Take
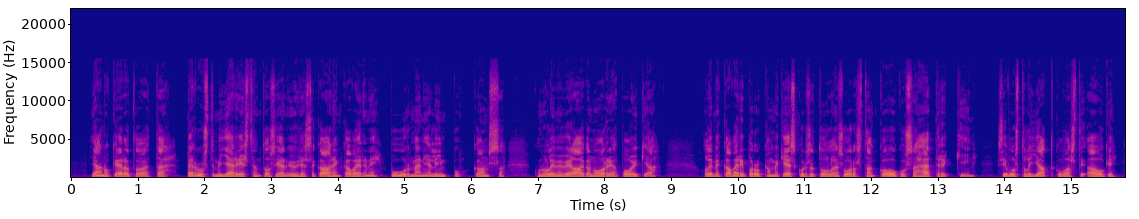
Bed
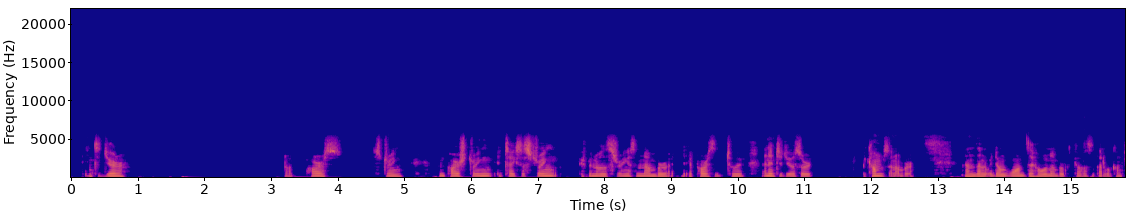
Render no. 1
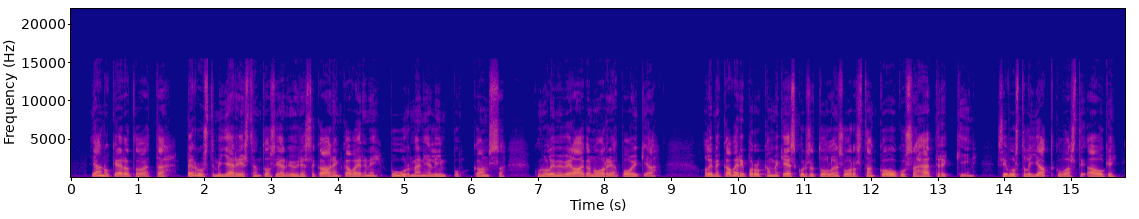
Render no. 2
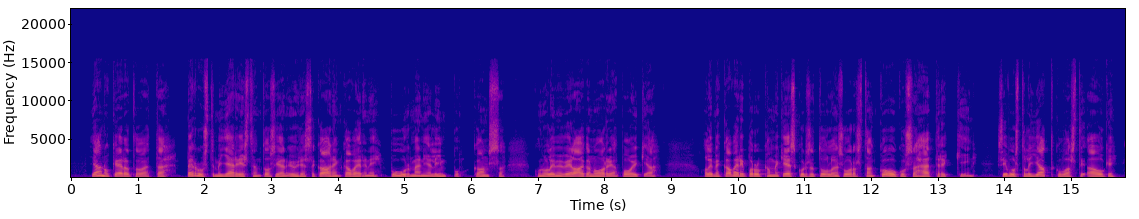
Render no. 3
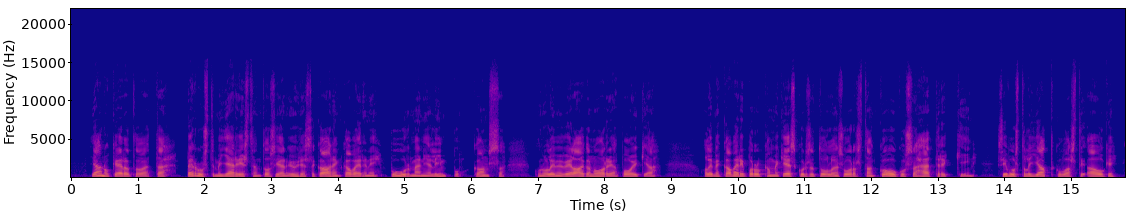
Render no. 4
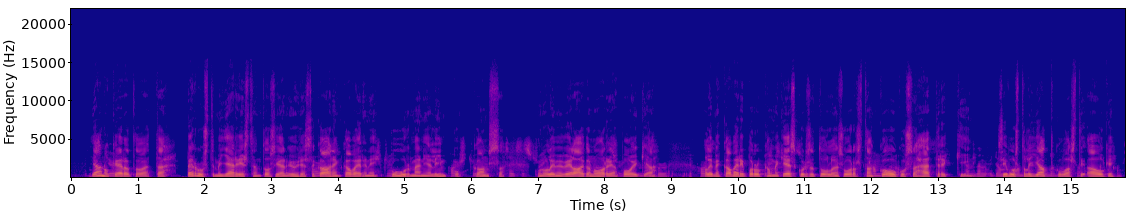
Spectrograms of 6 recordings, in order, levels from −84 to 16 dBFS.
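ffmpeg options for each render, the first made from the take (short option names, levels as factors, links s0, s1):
-filter_complex "[0:a]asplit=3[s0][s1][s2];[s0]afade=t=out:st=10.29:d=0.02[s3];[s1]bandreject=f=164.5:t=h:w=4,bandreject=f=329:t=h:w=4,bandreject=f=493.5:t=h:w=4,bandreject=f=658:t=h:w=4,bandreject=f=822.5:t=h:w=4,bandreject=f=987:t=h:w=4,bandreject=f=1151.5:t=h:w=4,bandreject=f=1316:t=h:w=4,bandreject=f=1480.5:t=h:w=4,bandreject=f=1645:t=h:w=4,bandreject=f=1809.5:t=h:w=4,bandreject=f=1974:t=h:w=4,bandreject=f=2138.5:t=h:w=4,bandreject=f=2303:t=h:w=4,bandreject=f=2467.5:t=h:w=4,bandreject=f=2632:t=h:w=4,bandreject=f=2796.5:t=h:w=4,bandreject=f=2961:t=h:w=4,bandreject=f=3125.5:t=h:w=4,bandreject=f=3290:t=h:w=4,bandreject=f=3454.5:t=h:w=4,bandreject=f=3619:t=h:w=4,bandreject=f=3783.5:t=h:w=4,bandreject=f=3948:t=h:w=4,bandreject=f=4112.5:t=h:w=4,bandreject=f=4277:t=h:w=4,bandreject=f=4441.5:t=h:w=4,bandreject=f=4606:t=h:w=4,bandreject=f=4770.5:t=h:w=4,bandreject=f=4935:t=h:w=4,bandreject=f=5099.5:t=h:w=4,bandreject=f=5264:t=h:w=4,bandreject=f=5428.5:t=h:w=4,bandreject=f=5593:t=h:w=4,bandreject=f=5757.5:t=h:w=4,bandreject=f=5922:t=h:w=4,bandreject=f=6086.5:t=h:w=4,afade=t=in:st=10.29:d=0.02,afade=t=out:st=10.72:d=0.02[s4];[s2]afade=t=in:st=10.72:d=0.02[s5];[s3][s4][s5]amix=inputs=3:normalize=0"
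-af "volume=0.596"
-af "highpass=170,highshelf=f=4300:g=-8.5"
-filter_complex "[1:a]volume=0.0891[s0];[0:a][s0]amix=inputs=2:normalize=0"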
